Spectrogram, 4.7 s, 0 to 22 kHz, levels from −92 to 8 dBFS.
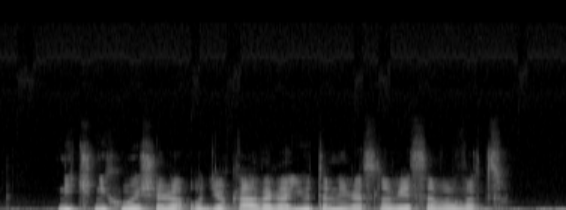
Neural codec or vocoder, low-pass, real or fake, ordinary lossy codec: none; 19.8 kHz; real; none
